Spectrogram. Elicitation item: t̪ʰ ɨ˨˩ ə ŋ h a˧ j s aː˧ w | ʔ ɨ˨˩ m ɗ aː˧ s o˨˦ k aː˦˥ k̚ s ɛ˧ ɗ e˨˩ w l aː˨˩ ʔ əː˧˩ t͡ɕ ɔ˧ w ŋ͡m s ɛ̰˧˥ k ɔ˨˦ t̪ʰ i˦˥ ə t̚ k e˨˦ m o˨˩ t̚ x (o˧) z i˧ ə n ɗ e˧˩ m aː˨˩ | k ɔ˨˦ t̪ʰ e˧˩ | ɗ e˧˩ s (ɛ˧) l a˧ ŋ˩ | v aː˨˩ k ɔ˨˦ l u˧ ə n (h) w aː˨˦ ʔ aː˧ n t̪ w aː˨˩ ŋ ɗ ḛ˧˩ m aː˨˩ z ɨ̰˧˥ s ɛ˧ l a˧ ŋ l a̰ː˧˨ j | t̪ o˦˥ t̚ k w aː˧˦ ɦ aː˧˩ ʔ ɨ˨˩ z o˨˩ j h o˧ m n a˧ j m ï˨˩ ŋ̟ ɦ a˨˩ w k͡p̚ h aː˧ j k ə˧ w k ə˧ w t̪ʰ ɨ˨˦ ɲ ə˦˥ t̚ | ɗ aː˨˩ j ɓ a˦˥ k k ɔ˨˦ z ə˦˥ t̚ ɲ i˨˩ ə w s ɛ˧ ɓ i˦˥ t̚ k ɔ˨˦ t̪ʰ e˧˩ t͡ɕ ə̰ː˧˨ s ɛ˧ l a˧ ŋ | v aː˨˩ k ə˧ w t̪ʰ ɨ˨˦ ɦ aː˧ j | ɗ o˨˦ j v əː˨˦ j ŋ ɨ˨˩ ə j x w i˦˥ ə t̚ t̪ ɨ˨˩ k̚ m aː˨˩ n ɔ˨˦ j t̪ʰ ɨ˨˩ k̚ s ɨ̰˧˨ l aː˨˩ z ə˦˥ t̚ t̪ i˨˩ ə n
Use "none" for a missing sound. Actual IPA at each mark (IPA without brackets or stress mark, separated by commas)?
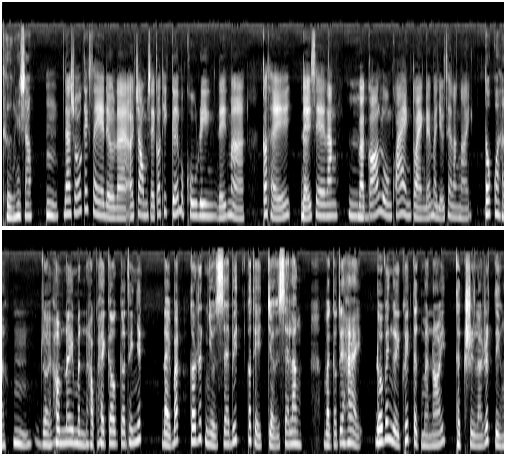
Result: u˧, ɛ˧, x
